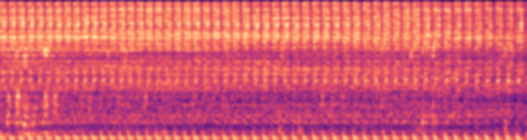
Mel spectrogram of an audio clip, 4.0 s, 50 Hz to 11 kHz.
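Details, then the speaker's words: TVS Ntorq 125 scooter, about a month unserviced, before repair: fast, loud, harsh pulsing beat at idle of about twelve hits a second, rougher than healthy. Abnormal idle noise, cause not stated. "এইটো exact এণ্টকৰ main problem এইটোৱে আপোনাৰ শুনিব দেই same problem এনেকুৱা বিশেষকৈ problem এইটোৱে"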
